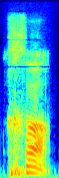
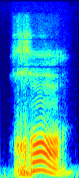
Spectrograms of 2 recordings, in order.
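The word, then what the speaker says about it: خ: Namun dia masih bagian tenggorokan paling atas, yaitu huruf kha. Kha, khi, khu, akha, ya. Pengucapan kha tidak boleh monyong. Kho, keliru, ya, kurang tepat. Kho, bukan. Tapi kha tetap bibir kita tetap datar.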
